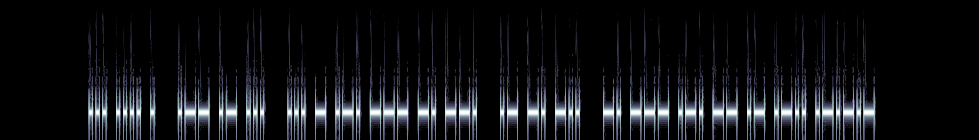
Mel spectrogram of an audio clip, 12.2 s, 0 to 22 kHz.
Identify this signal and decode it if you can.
Morse code, heard as a keyed tone, about 28 wpm, 700 Hz. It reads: SHE WAS STRONG AND NORMAL.
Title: Sentences from Top 1200 Words 28wpm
